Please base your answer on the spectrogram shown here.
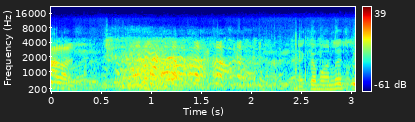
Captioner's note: crowd laughing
